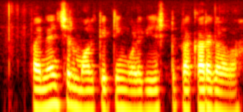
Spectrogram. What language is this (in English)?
Kannada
